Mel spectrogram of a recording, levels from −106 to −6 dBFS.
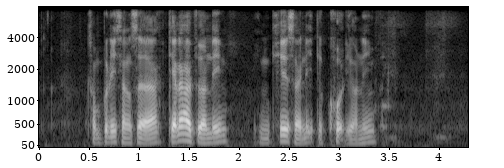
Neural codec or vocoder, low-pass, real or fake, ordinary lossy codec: codec, 16 kHz, 2 kbps, FunCodec, trained on Chinese and English, 25 frames a second; 7.2 kHz; fake; none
